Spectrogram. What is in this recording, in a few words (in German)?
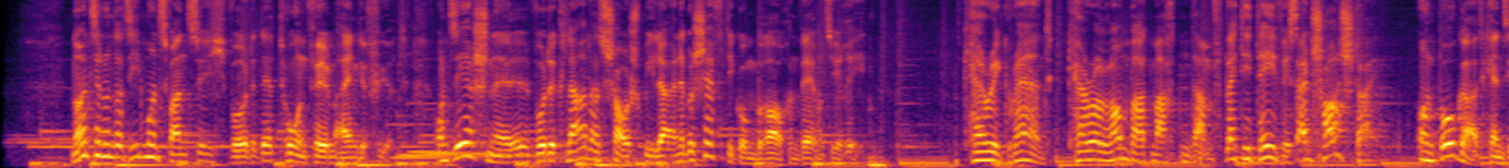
synchron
